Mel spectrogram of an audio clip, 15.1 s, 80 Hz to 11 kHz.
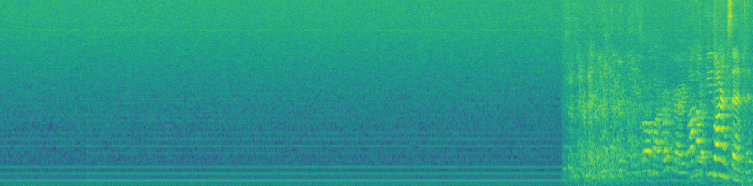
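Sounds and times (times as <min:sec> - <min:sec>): constant hiss: 0:00.0 - 0:15.0
electrical mains hum: 0:00.0 - 0:15.0.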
